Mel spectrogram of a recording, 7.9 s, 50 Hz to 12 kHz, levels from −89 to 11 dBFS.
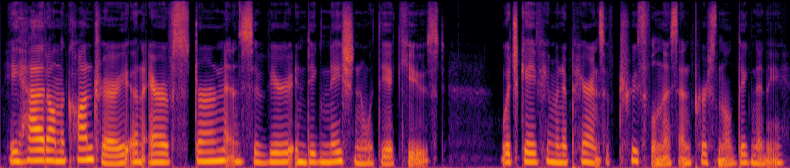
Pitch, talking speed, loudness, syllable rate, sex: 180 Hz, 190 wpm, -17 LUFS, 5.9 syllables/s, female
